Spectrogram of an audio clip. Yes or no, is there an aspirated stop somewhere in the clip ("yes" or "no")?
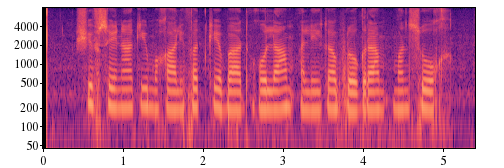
no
